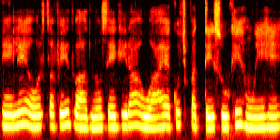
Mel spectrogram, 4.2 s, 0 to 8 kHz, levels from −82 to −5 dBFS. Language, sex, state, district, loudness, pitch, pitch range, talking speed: Hindi, female, Chhattisgarh, Sukma, -13 LUFS, 200 Hz, 190-215 Hz, 185 wpm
